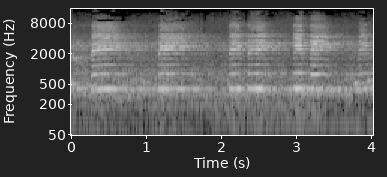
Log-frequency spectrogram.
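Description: Car horn sounding in short repeated blasts, about one a second, the pattern of a triggered car alarm.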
